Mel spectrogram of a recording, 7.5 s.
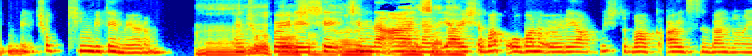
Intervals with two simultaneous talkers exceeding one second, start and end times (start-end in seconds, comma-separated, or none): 2.3-4.7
